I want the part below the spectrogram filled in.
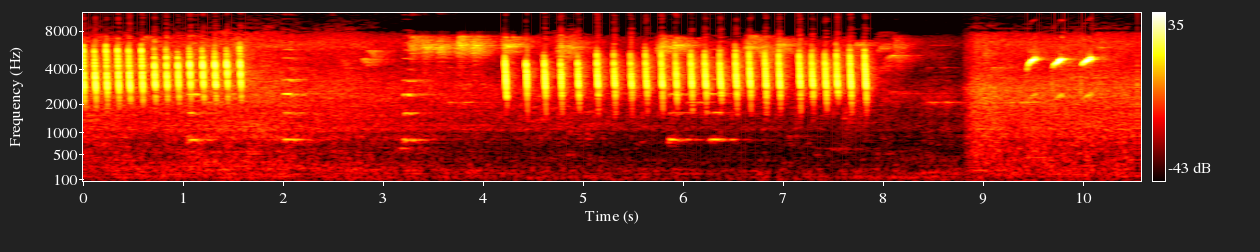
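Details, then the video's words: Prinia 'klik klik' calling: dense trains of high, crisp clicks, with occasional soft lower notes between runs. The clip ends with a change in background and a few rising chirps. "Prenjak Klik Klik Gacor Suara Alam Dan Isian || Prenjak Klik Klik Pasti Nyaut"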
